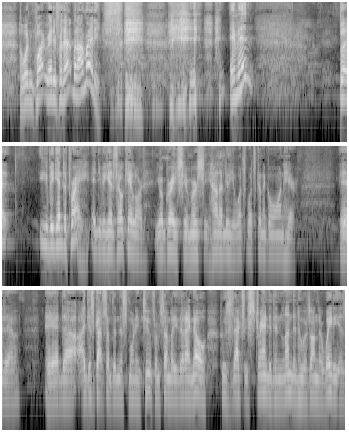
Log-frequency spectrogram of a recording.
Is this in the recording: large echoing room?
yes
